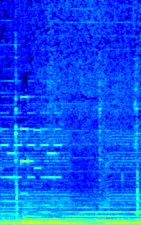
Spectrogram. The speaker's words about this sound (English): Buzzing is not me. Todd's picture appears on Bob's cell phone display.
